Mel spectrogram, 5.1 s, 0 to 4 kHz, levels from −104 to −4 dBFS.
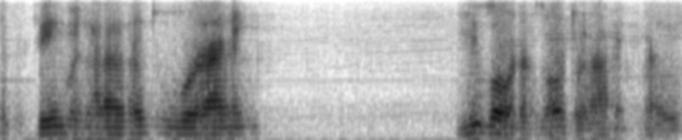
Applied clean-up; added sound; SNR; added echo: neural separator model SepFormer WHAMR!.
